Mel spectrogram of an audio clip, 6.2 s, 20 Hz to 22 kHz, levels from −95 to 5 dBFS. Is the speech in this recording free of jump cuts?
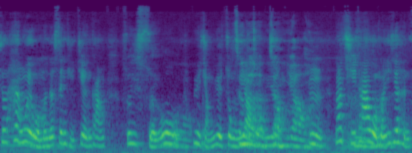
yes; 0 cuts

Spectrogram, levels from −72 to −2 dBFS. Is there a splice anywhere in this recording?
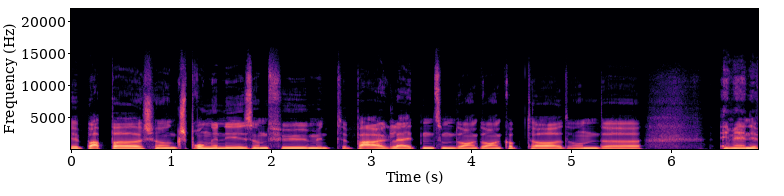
yes; 1 cut; at 4.1 s

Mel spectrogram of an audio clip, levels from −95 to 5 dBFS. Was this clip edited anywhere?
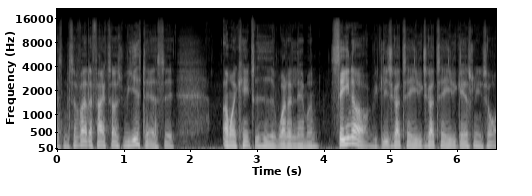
yes; 4 cuts; at 1.2 s, 3.0 s, 4.0 s, 5.5 s

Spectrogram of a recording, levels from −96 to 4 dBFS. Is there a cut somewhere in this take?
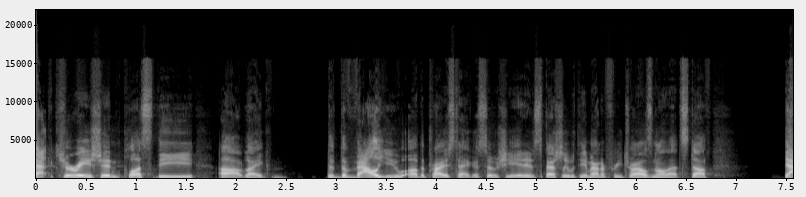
yes; 2 cuts; at 2.1 s, 3.8 s

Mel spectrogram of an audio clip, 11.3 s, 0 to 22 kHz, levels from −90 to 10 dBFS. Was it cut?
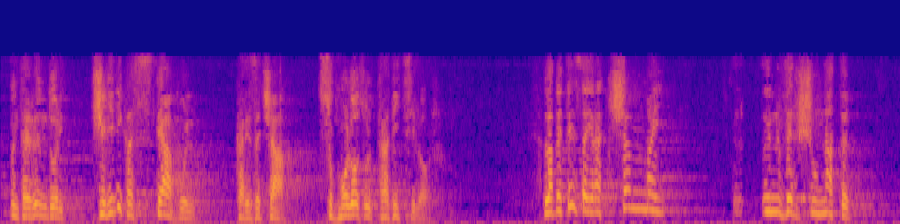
no; 0 cuts

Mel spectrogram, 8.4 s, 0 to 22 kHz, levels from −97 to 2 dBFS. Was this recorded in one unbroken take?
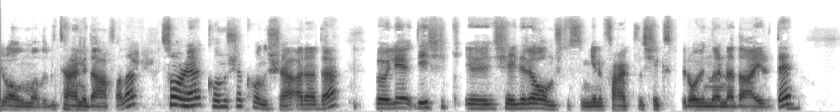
yes; 0 cuts

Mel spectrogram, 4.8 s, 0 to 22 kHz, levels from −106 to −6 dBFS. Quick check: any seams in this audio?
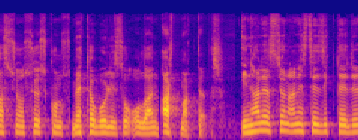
yes; 2 cuts; at 0.9 s, 2.1 s

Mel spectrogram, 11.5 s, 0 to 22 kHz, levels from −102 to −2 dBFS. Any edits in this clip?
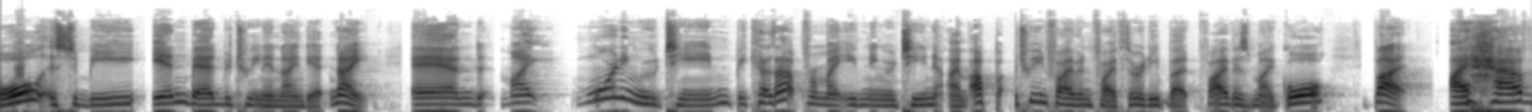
yes; 4 cuts; at 2.0 s, 2.3 s, 3.7 s, 5.8 s

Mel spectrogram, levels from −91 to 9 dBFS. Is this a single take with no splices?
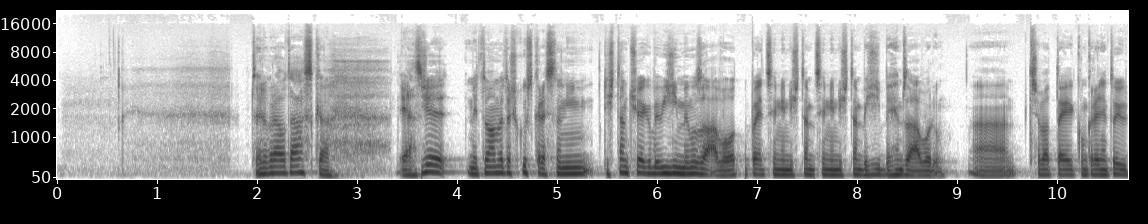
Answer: no; 5 cuts; at 1.7 s, 3.3 s, 3.6 s, 6.9 s, 7.6 s

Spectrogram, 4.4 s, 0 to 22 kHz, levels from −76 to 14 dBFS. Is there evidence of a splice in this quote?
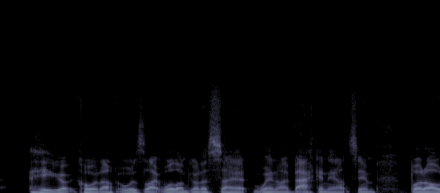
yes; 2 cuts; at 1.2 s, 1.9 s

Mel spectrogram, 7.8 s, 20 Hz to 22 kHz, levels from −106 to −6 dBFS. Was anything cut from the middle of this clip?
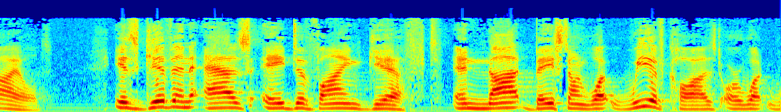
yes; 1 cut; at 4.5 s

